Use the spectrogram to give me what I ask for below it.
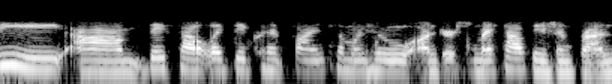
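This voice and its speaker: Using a normal speaking voice with an American accent, the speaker keeps a moderate pace and fairly even intonation. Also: woman. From New York. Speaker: medical student and grief educator. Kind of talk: interview.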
